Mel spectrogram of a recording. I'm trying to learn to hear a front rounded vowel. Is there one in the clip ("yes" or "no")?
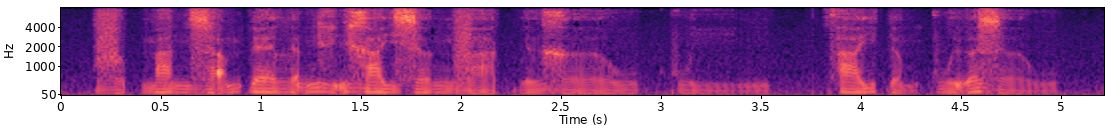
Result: no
